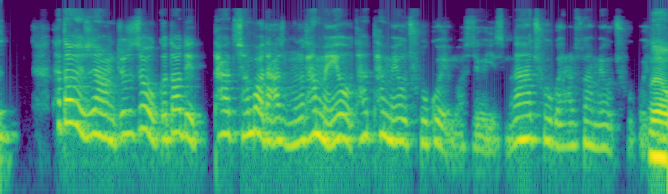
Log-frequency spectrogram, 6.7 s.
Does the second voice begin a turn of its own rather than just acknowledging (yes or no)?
yes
